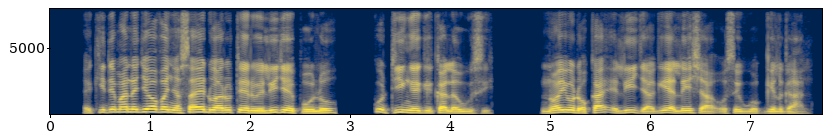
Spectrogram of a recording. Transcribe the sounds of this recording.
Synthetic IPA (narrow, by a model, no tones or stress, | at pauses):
ekindemanɛd͡ʒɛhɔvaɲasajɛdwaɾoteɾoelid͡ʒaepolo | kotiŋeɡɪkalausi | nɔjʊdɔkaelid͡ʒaɡɪɛlɪʃa̰ʔo̰sewok̚ɡɪlɡa̰l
